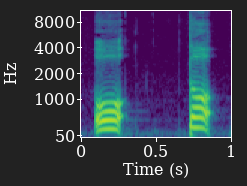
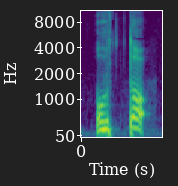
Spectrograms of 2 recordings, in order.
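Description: First: It is said slowly, syllable by syllable. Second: It is said fast at normal speed.

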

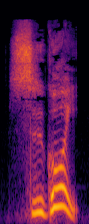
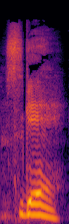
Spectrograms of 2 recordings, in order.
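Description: First: The word is said in full with go. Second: The go is contracted into a held ge. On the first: "The pitch accent here is on the go" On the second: "The go gets contracted into... げ"

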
